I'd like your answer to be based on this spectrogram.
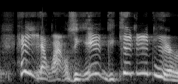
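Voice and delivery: high, far-off cartoon dog voice, rising sharply; Gnisi the dog's gruff voice. Shown as a demonstration. Creator voicing Gnisi the dog putting Nikki down, high cartoon voice. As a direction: bark it out as a pushy cartoon dog. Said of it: "I can have him say".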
